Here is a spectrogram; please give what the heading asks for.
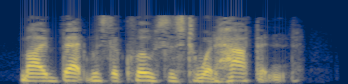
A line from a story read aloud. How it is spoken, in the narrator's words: growls Rafi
